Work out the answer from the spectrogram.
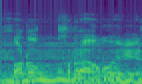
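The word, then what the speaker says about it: Heroku: 제일 눈에 띄는 게 자기들 발음 기호에 대해서 명확하게 말했어요 음, 허로쿠라고 음, 읽어라 음.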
